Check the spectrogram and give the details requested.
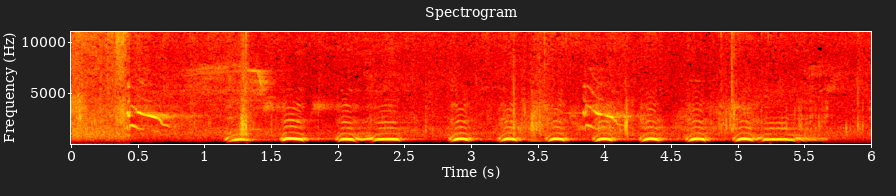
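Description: A Barred Owl gives its 'who cooks for you' hooting: about a dozen rich, mid-pitched hoots in two quick phrases, the last one drawn out.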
